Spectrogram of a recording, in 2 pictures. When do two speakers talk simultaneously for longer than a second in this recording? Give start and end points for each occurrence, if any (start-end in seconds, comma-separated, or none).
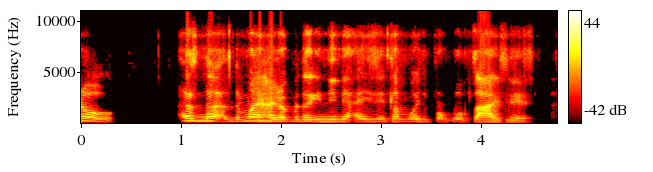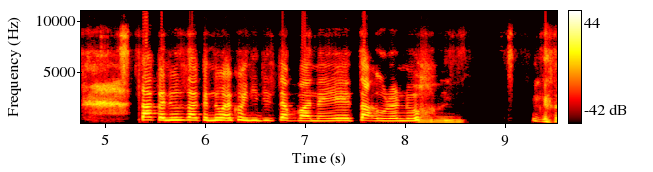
none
